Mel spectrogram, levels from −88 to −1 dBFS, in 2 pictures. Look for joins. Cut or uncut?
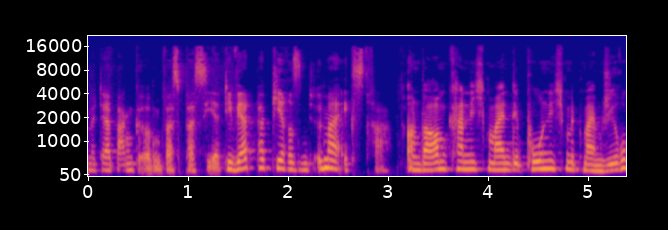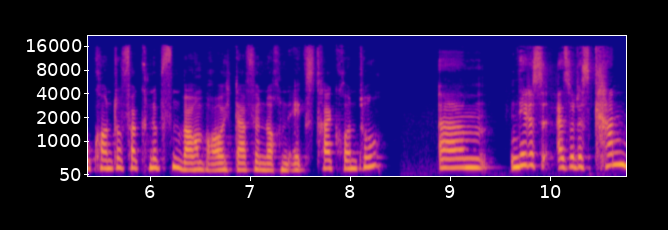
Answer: cut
